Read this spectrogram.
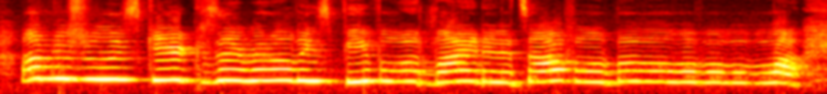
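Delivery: high, loud hammed-up fretting; mock panicked rant. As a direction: gush your fears in a hammed-up rush. Mock-anxious rant to radiologist.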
